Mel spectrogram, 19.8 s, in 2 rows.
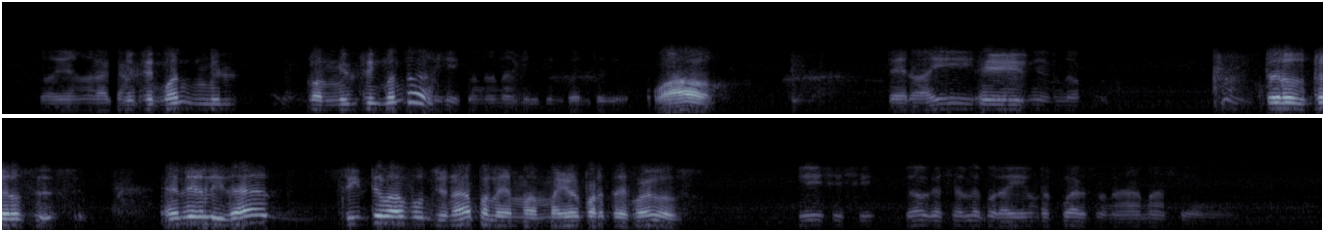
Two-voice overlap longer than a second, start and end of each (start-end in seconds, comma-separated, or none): none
